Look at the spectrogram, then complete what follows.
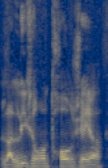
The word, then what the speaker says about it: La Légion étrangère: went to join the French Foreign Legion, or La Légion étrangère as it's pronounced.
